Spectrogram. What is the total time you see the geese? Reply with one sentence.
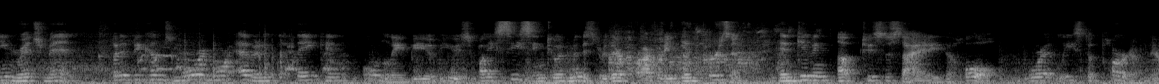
The geese can be heard for 4 seconds in total.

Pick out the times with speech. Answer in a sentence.
The speech can be heard from 0.0 to 11.5 s.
